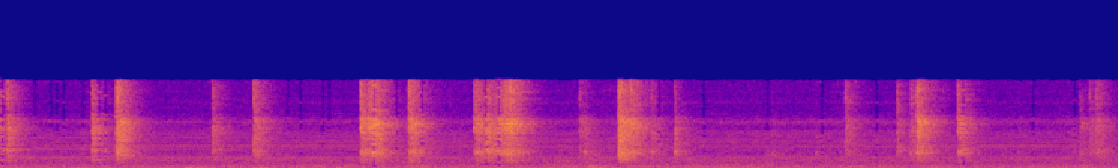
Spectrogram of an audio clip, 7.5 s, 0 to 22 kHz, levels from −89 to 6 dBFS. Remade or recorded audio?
recorded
